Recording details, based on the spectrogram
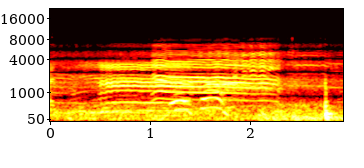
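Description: A flock of sheep bleats in Tajikistan in springtime, with several overlapping wavering calls carrying steadily over a shepherd's voice and open-air background.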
